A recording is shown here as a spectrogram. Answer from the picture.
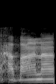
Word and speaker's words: Habana: Havana, it's like, I guess the locals call it Havana.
